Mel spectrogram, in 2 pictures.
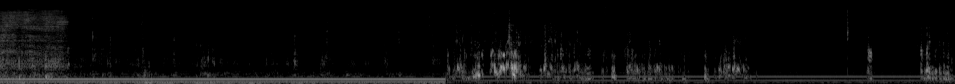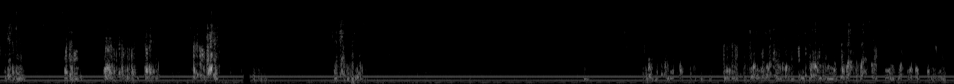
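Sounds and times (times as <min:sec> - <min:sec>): steady low hum: 0:00.0 - 0:10.5
person chewing pizza: 0:00.0 - 0:19.0.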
